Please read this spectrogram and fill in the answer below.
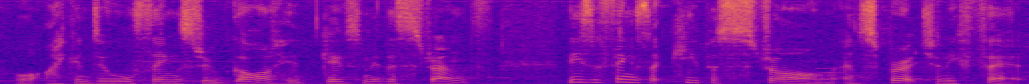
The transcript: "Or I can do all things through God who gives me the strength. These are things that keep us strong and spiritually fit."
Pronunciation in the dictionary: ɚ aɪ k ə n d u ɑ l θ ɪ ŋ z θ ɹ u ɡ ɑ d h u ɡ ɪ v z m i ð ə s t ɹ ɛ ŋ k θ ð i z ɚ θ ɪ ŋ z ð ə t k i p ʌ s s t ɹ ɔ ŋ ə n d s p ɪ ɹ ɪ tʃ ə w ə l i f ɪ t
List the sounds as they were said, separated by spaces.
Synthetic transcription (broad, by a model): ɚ aɪ k ə n d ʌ ɑ l θ ɪ ŋ z θ ɹ u ɡ ɑ d h u ɡ ɪ v z m i ð ə s t ɹ ɛ ŋ k θ ð i z ɚ θ ɪ ŋ z ð ə t k i p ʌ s s t ɹ ɔ ŋ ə n s p ɪ ɹ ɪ tʃ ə l i f ɪ t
